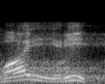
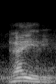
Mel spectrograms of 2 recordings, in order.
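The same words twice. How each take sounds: First: The first consonant is heavy and full. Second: The first consonant is light and thin. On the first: The speaker calls it right. "في الغين، لأنها من حروف الاستعلاء ... نفخمها ... يبقى هنقول غيري" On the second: The speaker calls it wrong. "اوعى تقول غير المغضوب، غيري، لا مش غيري"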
